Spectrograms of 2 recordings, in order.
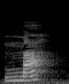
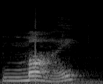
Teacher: a is a monophthong, it's a single vowel, whereas I is a diphthong.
